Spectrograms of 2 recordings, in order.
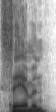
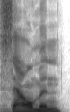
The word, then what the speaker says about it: salmon: Um like salmon. You know, you don't really say the L. Looks like right? Yeah, looks like salmon.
